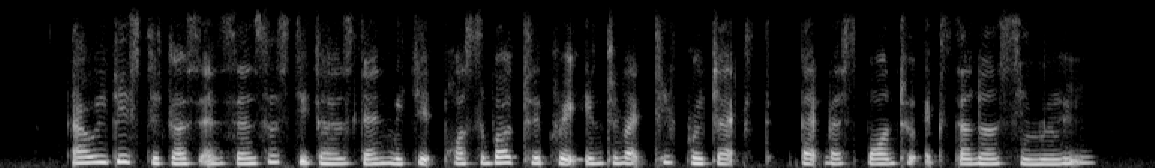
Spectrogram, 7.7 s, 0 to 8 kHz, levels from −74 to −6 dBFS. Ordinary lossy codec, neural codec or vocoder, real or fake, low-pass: Opus, 16 kbps; codec, 44.1 kHz, 7.8 kbps, Pupu-Codec; fake; 7.2 kHz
